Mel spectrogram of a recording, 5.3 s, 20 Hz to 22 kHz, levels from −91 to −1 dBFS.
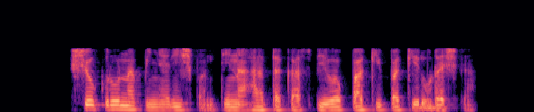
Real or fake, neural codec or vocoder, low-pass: real; none; 3.6 kHz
